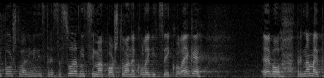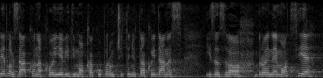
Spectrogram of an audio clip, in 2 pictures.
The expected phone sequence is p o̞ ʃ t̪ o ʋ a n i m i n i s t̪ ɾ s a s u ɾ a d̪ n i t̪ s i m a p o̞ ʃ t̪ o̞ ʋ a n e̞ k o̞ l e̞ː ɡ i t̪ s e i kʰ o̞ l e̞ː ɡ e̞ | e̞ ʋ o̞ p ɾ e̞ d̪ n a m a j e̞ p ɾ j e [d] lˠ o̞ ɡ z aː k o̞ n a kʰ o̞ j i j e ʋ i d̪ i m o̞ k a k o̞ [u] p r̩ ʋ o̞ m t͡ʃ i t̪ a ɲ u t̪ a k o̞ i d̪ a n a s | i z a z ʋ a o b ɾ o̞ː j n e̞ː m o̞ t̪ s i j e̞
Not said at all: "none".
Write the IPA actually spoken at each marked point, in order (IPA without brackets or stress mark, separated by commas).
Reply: d, u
